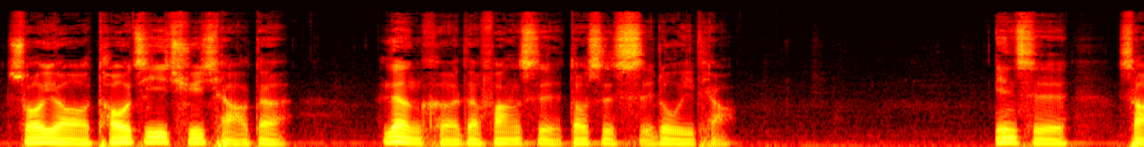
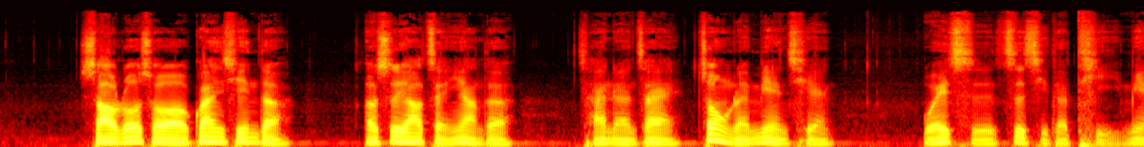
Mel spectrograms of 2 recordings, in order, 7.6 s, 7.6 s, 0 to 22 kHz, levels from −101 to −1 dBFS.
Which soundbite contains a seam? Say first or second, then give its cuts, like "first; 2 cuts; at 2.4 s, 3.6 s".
second; 1 cut; at 2.3 s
